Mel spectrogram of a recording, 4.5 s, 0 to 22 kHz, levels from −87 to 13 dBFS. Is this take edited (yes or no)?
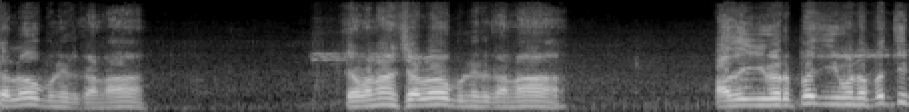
no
